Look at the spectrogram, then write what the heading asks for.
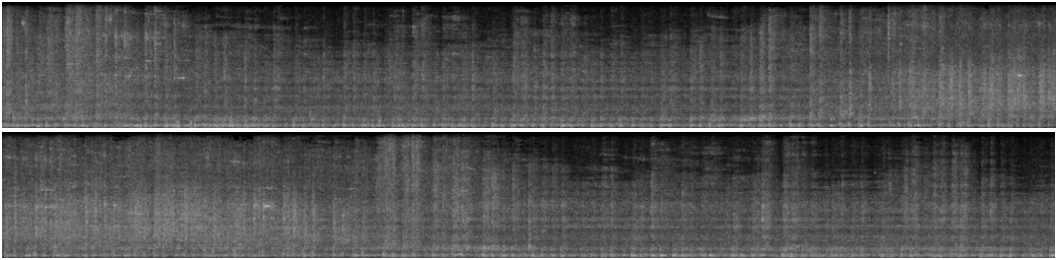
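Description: Freight train of loaded open coal wagons rolling past: a steady rumble of steel wheels on the rails, with rapid repeated clicks as the wheels cross the rail joints.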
